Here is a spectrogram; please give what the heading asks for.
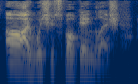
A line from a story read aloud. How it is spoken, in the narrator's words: Bernard yells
